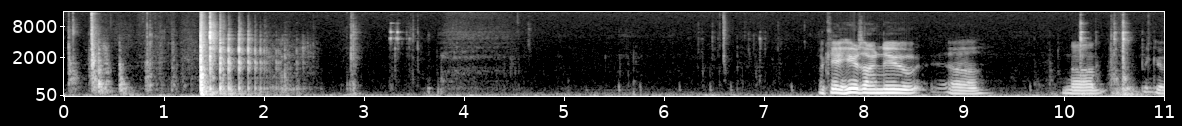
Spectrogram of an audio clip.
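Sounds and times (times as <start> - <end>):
metal door latch rattling clack: 10.1 - 11.0.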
